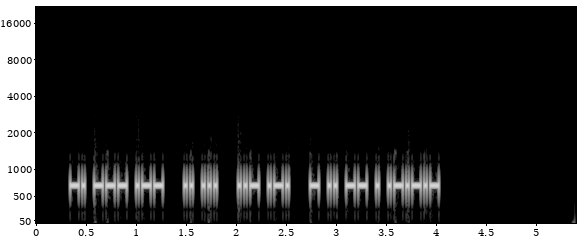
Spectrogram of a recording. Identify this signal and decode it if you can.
Morse code, heard as a keyed tone, about 40 wpm, 700 Hz. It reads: NOW IS UR TIME.
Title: Sentences from Top 100 Words and Abbreviations 40wpm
